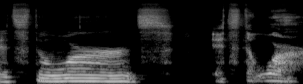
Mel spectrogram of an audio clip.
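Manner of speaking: breathy, put-on TV star voice. Retelling what was said on set after praise: breathy Adam West voice. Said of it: "breathy Adam West tone".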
